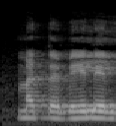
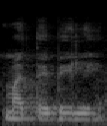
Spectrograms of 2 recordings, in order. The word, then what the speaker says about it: Matabele: I pronounced it like a Tswana, Matabele. No. To my Botswana babes and niggas, it's not they. In Zim, it's Matabele. You know, it's the T, not the they.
